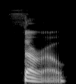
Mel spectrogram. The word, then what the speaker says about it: thorough: In thorough, it's the soft one, made by placing your tongue lightly between your teeth and letting air pass through, almost like a gentle hiss, not a hard T or S sound, which is what a lot of learners substitute instead.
